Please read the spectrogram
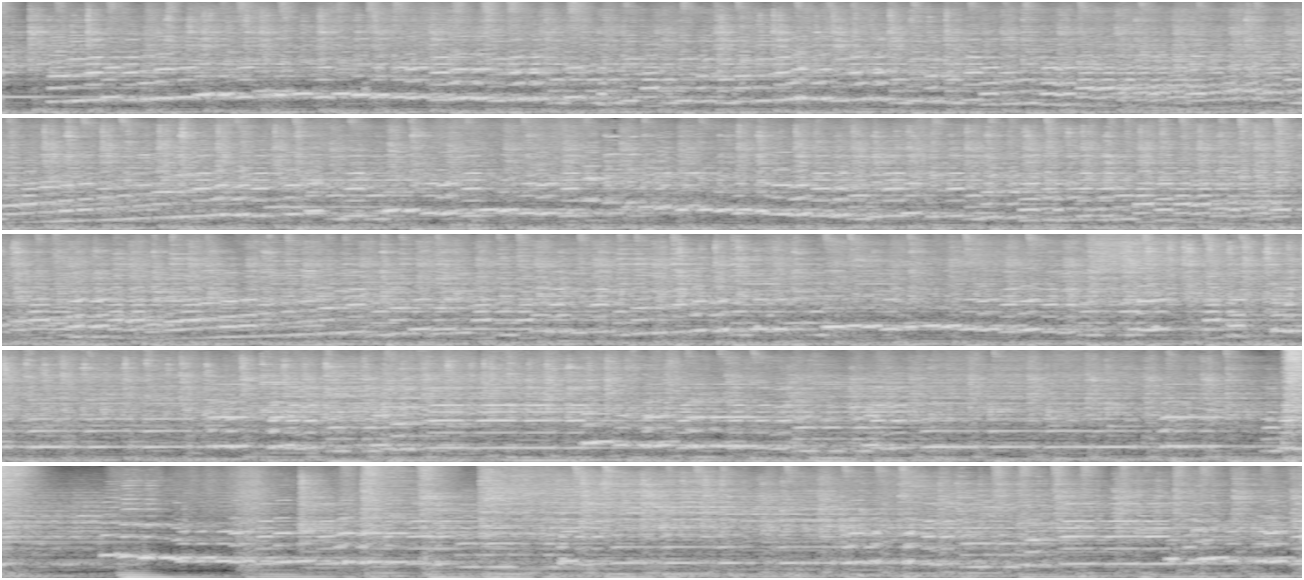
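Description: Balkan accordion playing fast runs that sweep up and down the keyboard, over a live band accompaniment of bass and drums. Near the end the run breaks off briefly, then the playing picks up again.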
